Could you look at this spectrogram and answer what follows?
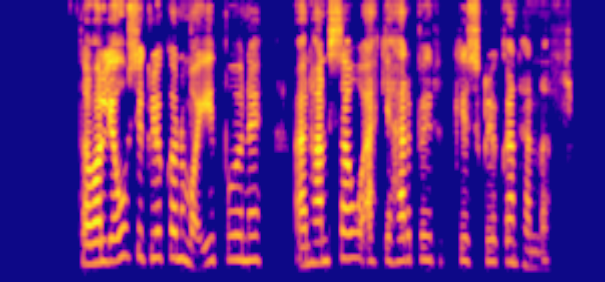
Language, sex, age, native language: Icelandic, female, 40-49, Icelandic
